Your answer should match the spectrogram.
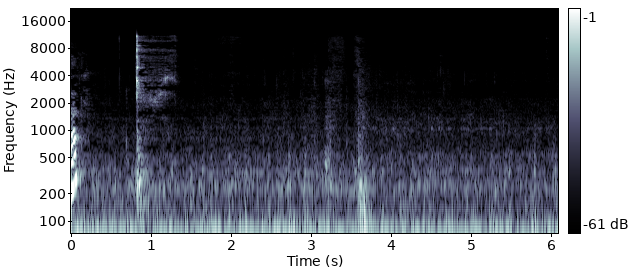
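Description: A metal spoon clinks once, briefly and sharply, against a stainless steel pot about a second in. Two faint soft sounds follow around three and a half seconds, over a steady low hum.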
